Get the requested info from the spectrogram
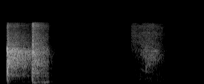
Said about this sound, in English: You want to do a quick clap and then I'll get him in here too? 1, 2, 3.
